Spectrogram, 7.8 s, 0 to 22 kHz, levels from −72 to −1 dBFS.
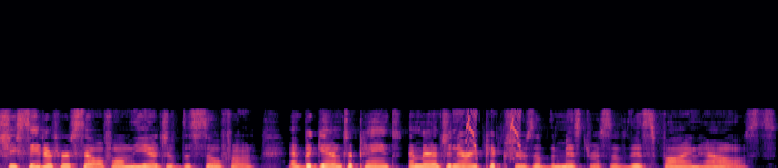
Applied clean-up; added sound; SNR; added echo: none; Scratching (performance technique); 14 dB; none.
